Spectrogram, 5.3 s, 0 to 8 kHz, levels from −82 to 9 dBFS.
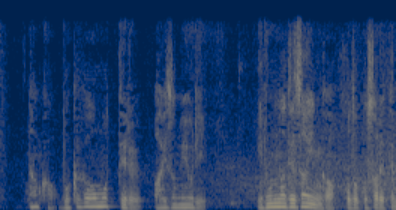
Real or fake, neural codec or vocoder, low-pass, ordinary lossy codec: real; none; 7.2 kHz; none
